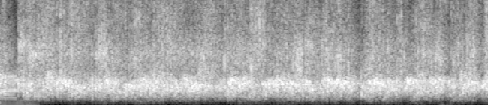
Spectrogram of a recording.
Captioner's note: applause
